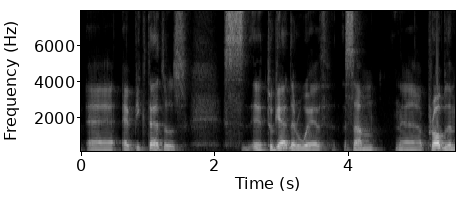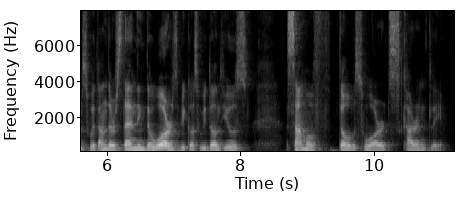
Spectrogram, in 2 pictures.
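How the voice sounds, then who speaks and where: A channel host whose first language is Polish speaks English to his viewers in a slow, casual talk to camera. He's thoughtful and hesitant, using many fillers. His voice is fairly low with a darkish tone.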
